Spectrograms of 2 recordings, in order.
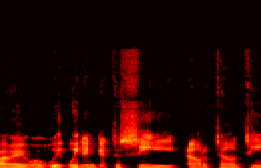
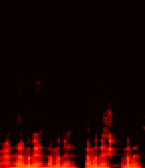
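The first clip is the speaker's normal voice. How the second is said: higher-pitched blustering voice. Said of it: "You go Ralph Kramden on that".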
